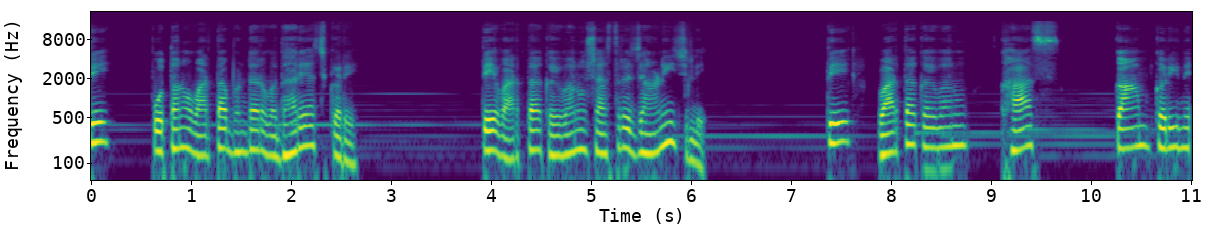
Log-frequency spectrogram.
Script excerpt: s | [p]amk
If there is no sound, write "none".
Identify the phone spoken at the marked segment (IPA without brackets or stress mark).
k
